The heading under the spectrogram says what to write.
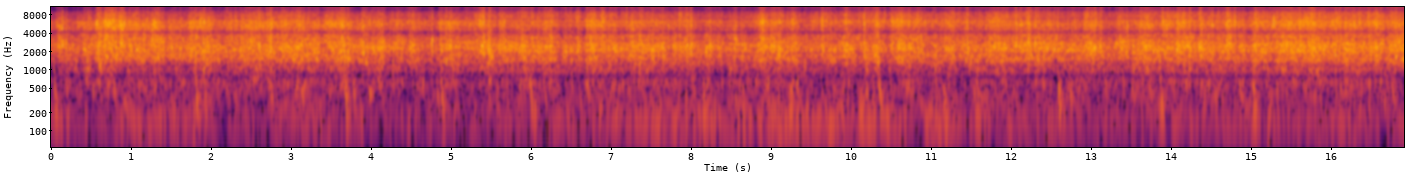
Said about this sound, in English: Sound of a man swimming in open water on Lake Michigan on a Friday headed into Labor Day weekend. Year of our Lord 2022.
